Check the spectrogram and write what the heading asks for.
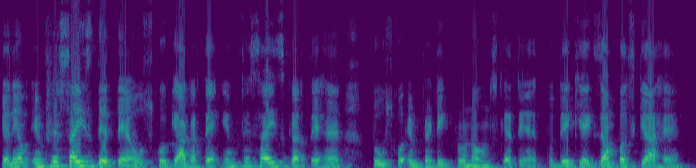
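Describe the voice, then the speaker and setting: A man teaching a grammar lesson, asking the class questions and answering them himself, and reading out example sentences slowly and with emphasis. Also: on the high side, lively intonation, warm tone, highs cut off, a little hiss or hum.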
